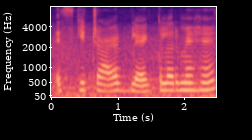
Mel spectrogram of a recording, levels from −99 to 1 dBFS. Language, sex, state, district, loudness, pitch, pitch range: Hindi, female, Bihar, West Champaran, -14 LUFS, 235 Hz, 225-245 Hz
